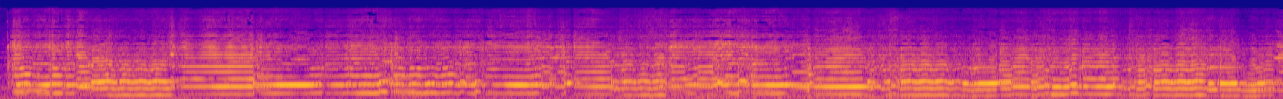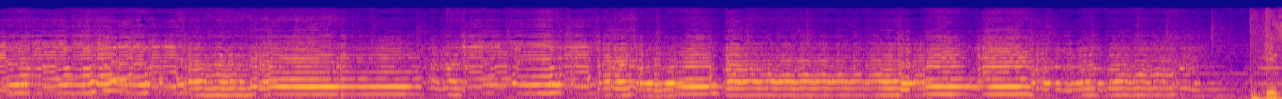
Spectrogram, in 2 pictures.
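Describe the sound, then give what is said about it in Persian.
A kamancheh plays a continuous, expressive bowed melody with sliding, sustained notes, steady in loudness throughout, with no talking. “صدای کدام ساز است سی ثانیه شروع شد بیست و چهار این صدای کدام ساز بود کمانچه”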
